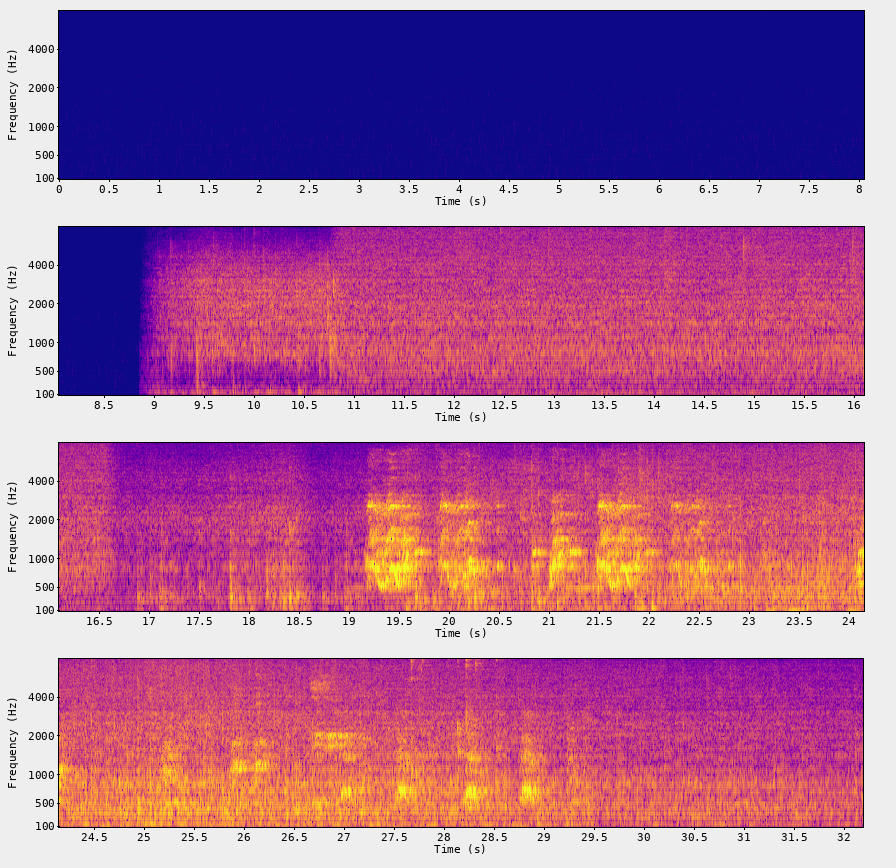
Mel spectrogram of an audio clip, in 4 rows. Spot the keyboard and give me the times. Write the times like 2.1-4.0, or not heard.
26.6-28.6.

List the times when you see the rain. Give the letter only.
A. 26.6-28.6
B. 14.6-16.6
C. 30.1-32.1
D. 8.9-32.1
D.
